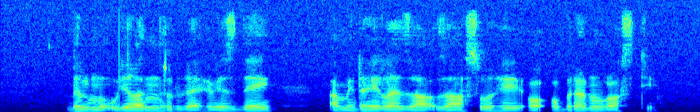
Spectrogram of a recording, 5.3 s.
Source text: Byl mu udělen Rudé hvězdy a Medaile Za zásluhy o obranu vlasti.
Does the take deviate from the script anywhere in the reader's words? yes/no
no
